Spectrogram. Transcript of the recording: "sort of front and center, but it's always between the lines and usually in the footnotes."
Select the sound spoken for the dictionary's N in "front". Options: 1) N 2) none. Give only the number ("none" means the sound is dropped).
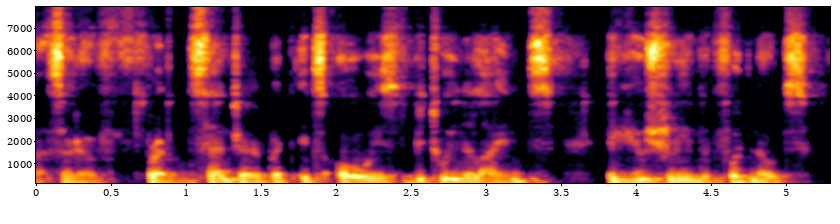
2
